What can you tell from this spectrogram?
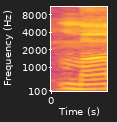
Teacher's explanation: এই মিমের মধ্যে আমরা 3 আলিফ টান দিব, কারণ মদের হরফের উপর যখন দেখব এরকম চিকন চিহ্ন, এরপর এরকম লম্বা হামজা, তখন আমরা ওই হরফটির মধ্যে 3 আলিফ টান দিব।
